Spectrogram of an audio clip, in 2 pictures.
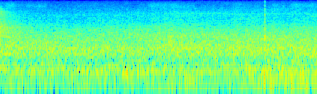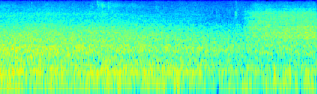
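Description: Car engine idling steadily, with wind noise on the microphone swelling briefly near the end.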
